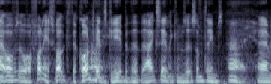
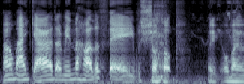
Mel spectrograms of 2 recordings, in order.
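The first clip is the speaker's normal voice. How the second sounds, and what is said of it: Imitates another person's grating accent. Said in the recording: “That was the worst accent I've ever heard in my life. ... it grinds on you. That was a perfect impression ... They're like fucking Janice out of Friends.”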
